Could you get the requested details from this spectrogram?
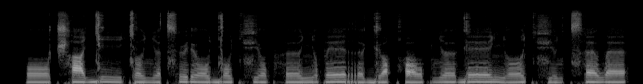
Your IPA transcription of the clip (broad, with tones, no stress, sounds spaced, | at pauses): oː˨ t͡ʃʰ a˦ ɟ iː˦˨ c ɤ˨ ʎ ɘ˨ t͡sʰ ʉ˧ ɾʲ oː˨ ɟ oː˨ c fʲ oː˨ p h ɘː˨ ɲ ɤ˧ p eː˦ r ɘ˨ ɡʲ o˨ qʰ oː˨ p ʎ ɘː˧ ɡ eː˦ ɲ ɤː˨˦ c fʲ o˨ ʎ t͡sʰ ɛ˦ w ɛ˦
